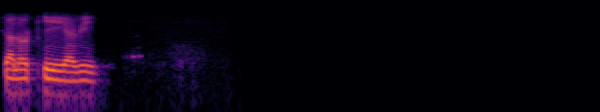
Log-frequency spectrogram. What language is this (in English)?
Dogri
